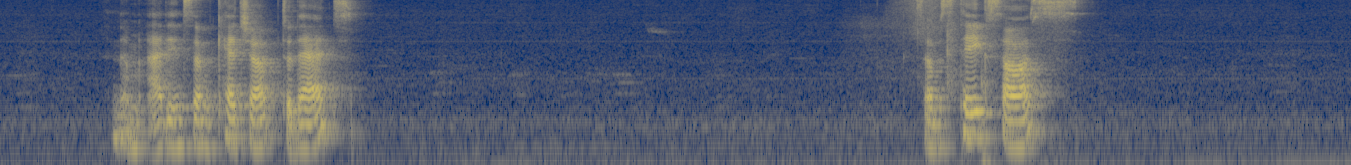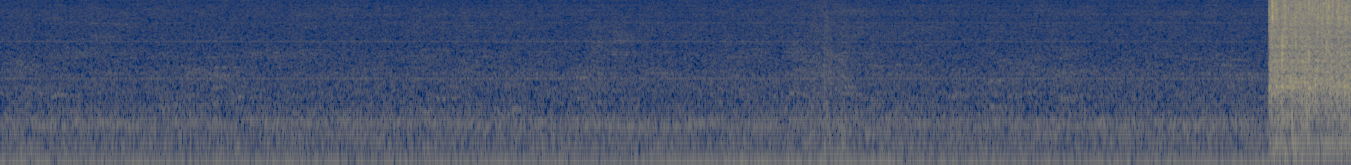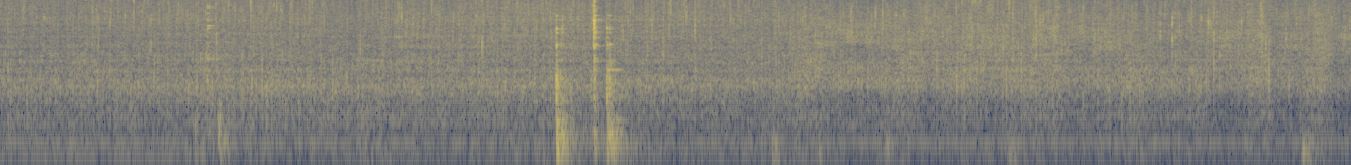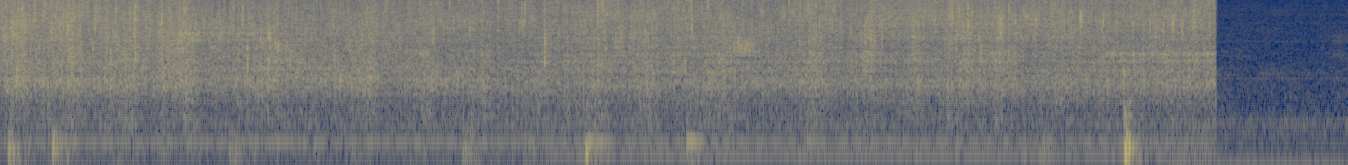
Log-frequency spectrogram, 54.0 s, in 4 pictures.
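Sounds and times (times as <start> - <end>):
food sizzling in a frying pan: 26.2 - 52.7
spatula knocking on a pan: 32.5 - 33.5, 51.7 - 52.0.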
